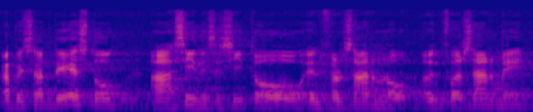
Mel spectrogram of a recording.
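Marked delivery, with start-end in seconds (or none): none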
